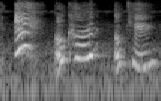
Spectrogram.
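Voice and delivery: high, slow "Eh, okay"; surprised relief. Retold or imitated. Student reacting to examiner's yes, high surprised relief. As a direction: squeal out your relief.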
